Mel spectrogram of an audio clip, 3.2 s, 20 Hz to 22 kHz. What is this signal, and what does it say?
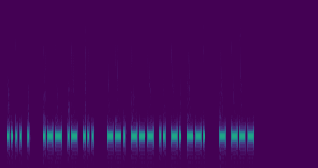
Morse code, heard as a keyed tone, about 60 wpm, 700 Hz. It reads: HE WAS GOING TO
